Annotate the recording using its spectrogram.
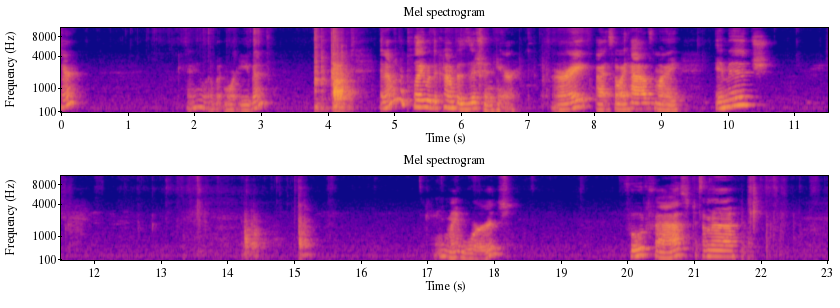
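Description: A woman talks calmly and close by, as if explaining.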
